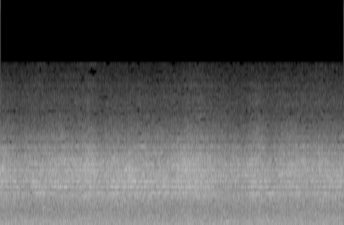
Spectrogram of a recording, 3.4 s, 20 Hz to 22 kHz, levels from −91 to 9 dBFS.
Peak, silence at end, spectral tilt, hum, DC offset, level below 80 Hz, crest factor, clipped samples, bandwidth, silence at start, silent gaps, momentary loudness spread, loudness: -6 dBFS; 0 s; -0.5 dB/octave; none; under 0.1%; -44 dBFS; 14 dB; under 0.1%; 16 kHz; 0 s; none; 2 LU; -17 LUFS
